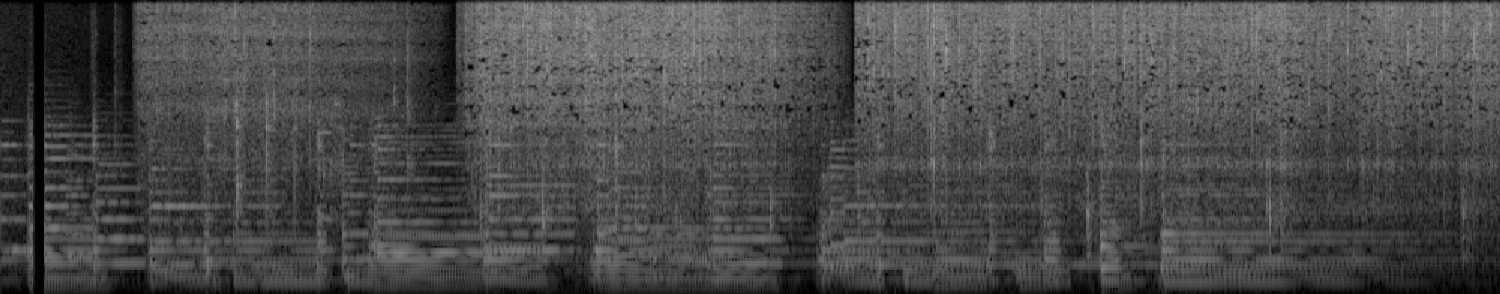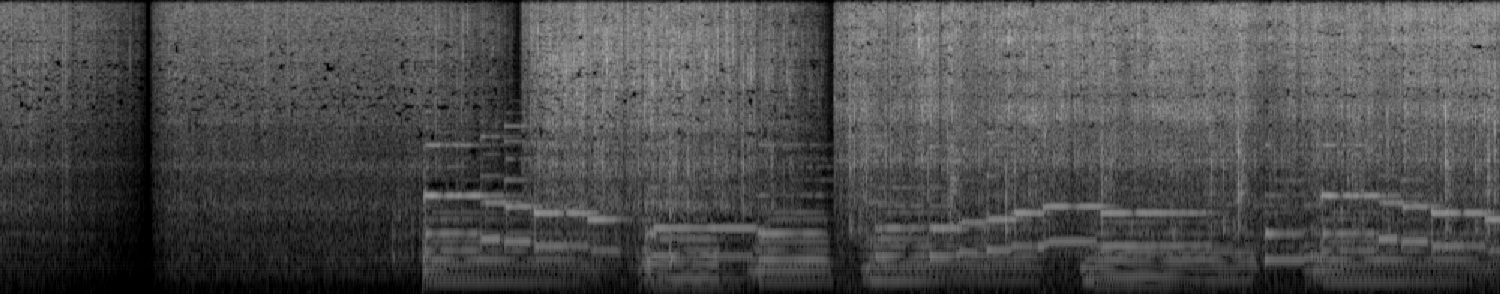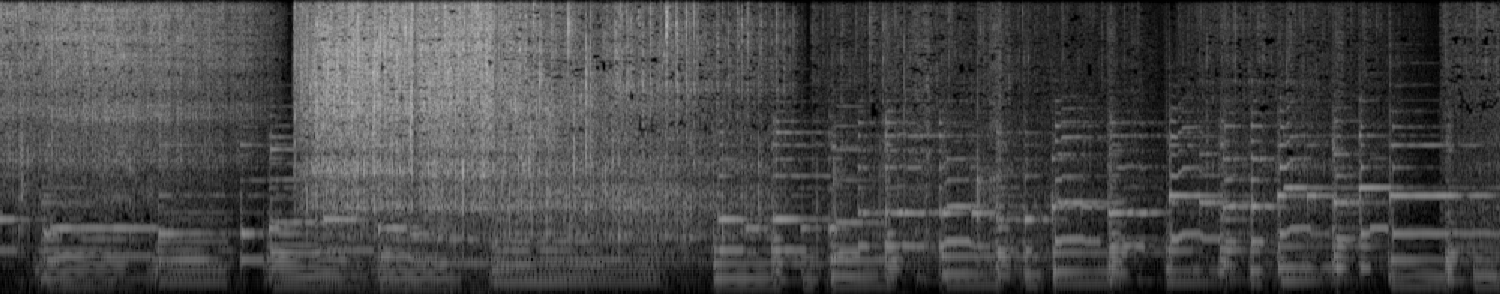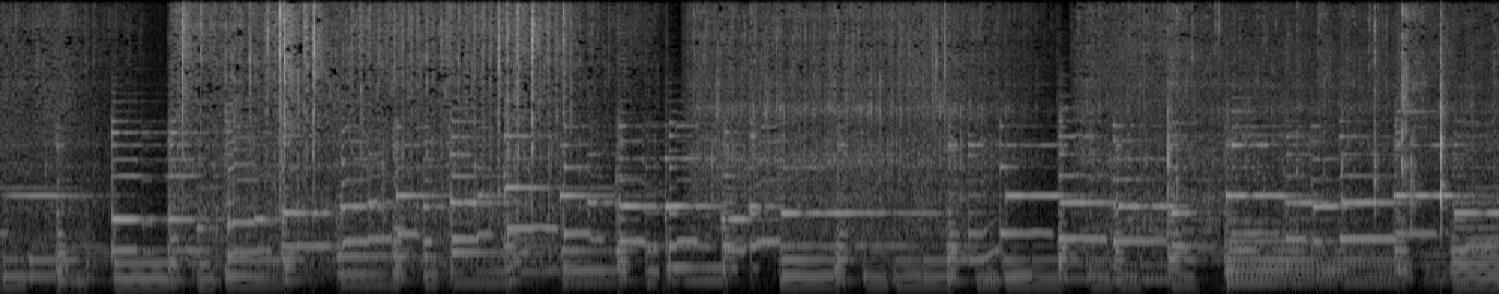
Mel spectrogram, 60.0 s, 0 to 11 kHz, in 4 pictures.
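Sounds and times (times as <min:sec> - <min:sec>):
background music: 0:00.0 - 0:14.6, 0:19.2 - 0:59.9
food sizzling in hot oil: 0:01.3 - 0:59.9.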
